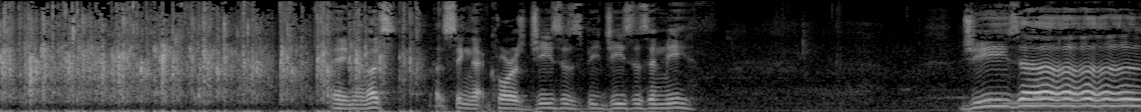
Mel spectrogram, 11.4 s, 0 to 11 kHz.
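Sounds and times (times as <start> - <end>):
church congregation clapping hands during a worship service: 0.0 - 4.6
speech: 3.3 - 7.0, 9.6 - 11.4.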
